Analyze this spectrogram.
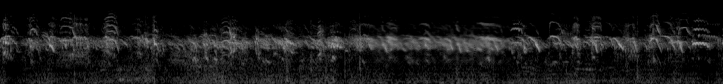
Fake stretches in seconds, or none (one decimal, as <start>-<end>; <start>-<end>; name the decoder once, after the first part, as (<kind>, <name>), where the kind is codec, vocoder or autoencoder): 3.7-5.1 (vocoder, Vocos)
